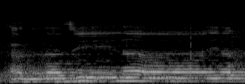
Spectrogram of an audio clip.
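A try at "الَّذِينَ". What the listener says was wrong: Jangan panjang-panjang aja. Allazina langsung.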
